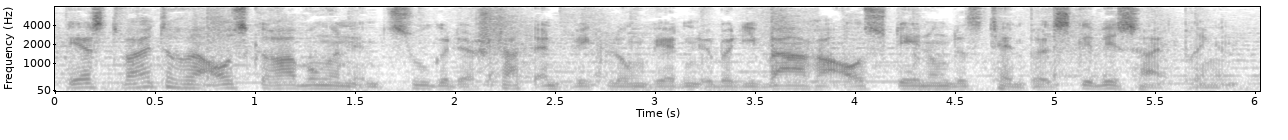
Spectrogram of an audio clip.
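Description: A man with a fairly low voice delivers scripted documentary narration, with prominent music playing underneath. The reading is that of a narrator presenting a factual film. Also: normal speed. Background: loud background music.

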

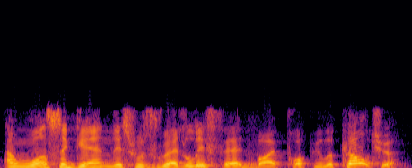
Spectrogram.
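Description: A man's voice: mid-range voice, animated, a little fast. A middle-aged man giving a prepared conference lecture, with wry, dry humorous asides and emphasis on quoted phrases. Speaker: conference speaker. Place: indoor stage at a conference podium. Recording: slightly dull, band-limited event recording.

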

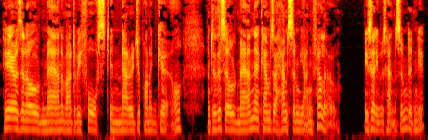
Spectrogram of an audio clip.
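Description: A man voicing a cold, sardonic moneylender in a storybook reading, with dry, contemptuous, deliberate mockery. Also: on the high side, fairly even intonation, no room sound, close to an everyday voice.

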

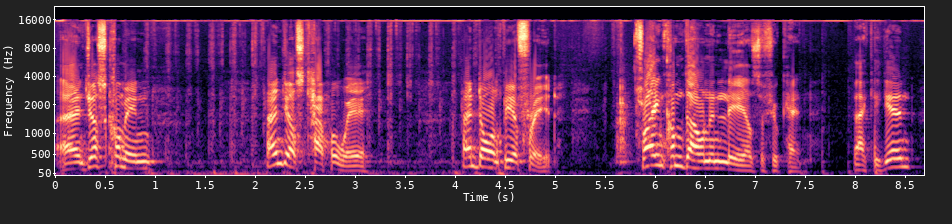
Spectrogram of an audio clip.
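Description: Older cork fella teaching painting, chatty and jokey, bouncy up and down voice, lapel mic in a studio. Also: male voice, a little high, big pitch swings, unhurried, pauses often, a little hiss or hum. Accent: Cork Irish. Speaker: painting instructor. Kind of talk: on-camera painting lesson. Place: studio with easel and backdrop.

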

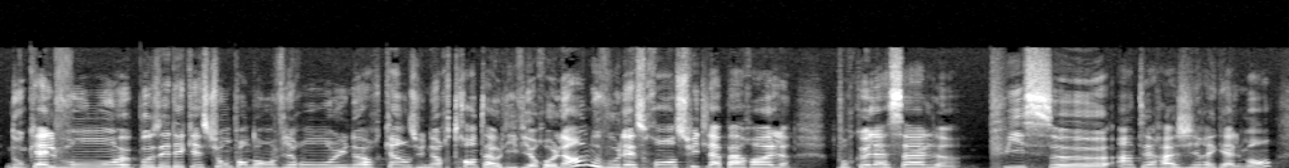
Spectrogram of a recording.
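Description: A woman's voice: high-pitched, steady tone, brisk, a little mellow. A woman welcoming the audience and thanking partners on stage, with frequent hesitations. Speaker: event organizer. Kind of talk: introductory welcome speech. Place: theater stage.

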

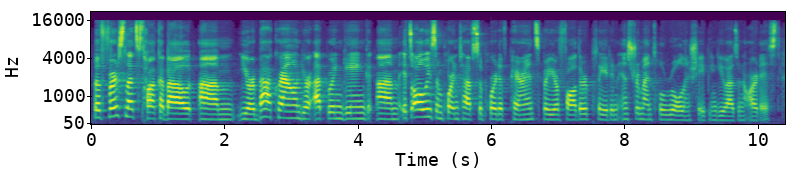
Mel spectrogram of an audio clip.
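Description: A woman's voice: mid-range voice, moderate pace, few pauses. A young woman hosting a TV interview in a studio, upbeat and polished, with the odd "um". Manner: upbeat and polished, with some "um" fillers. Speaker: TV host. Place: indoor TV studio set.

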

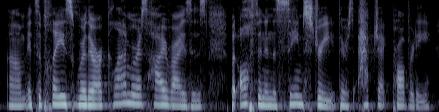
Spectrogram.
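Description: Brief: middle-aged woman, founder pitching at an event, dark mellow tone, handheld mic. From Canada. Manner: enthusiastic, with small restarts. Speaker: company founder giving a pitch. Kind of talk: prepared stage talk. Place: event venue with brick wall and audience. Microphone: handheld microphone.

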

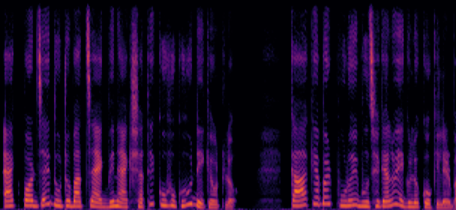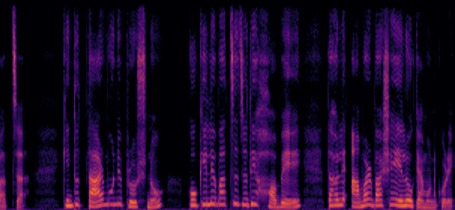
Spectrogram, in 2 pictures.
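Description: Lively high-voiced woman storyteller. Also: normal speed, no echo, clean studio sound. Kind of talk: scripted children's story narration.

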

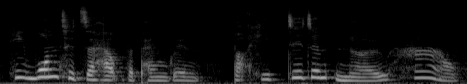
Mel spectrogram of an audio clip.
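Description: A middle-aged woman reading a children's storybook aloud expressively, with deliberate dramatic pauses. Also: medium pitch, big pitch swings. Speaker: storybook reader. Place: indoor room by a Christmas tree. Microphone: camera a short distance away.

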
